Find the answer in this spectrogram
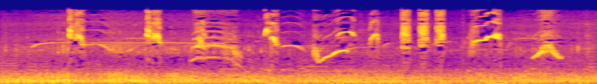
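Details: Oriental magpie-robin singing energetically in the rapid 'nembak ngerol' style with its tail fully spread: clear whistled slurs rising and falling, mixed with sharp buzzy chips and scratchy bursts in quick, irregular succession over a faint low background hum.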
